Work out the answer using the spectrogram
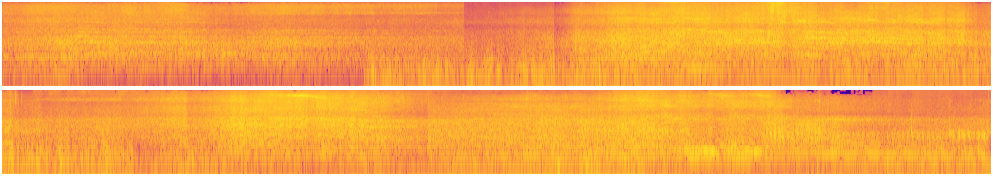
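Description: Diesel multiple-unit passenger trains: one approaching, then after a break another passing close by with a dense rumble of engine and wheels on the rails. Near the end a steady diesel engine drone remains, bending in pitch briefly.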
